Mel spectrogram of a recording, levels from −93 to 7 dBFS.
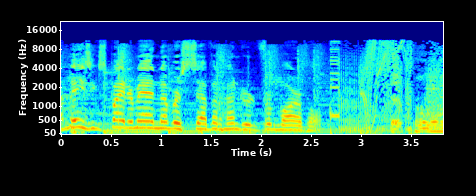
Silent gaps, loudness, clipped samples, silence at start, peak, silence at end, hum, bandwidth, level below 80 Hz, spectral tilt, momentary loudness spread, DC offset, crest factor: none; -24 LUFS; under 0.1%; 0 s; -6 dBFS; 0 s; none; 11.5 kHz; -44 dBFS; -5 dB/octave; 11 LU; under 0.1%; 18 dB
